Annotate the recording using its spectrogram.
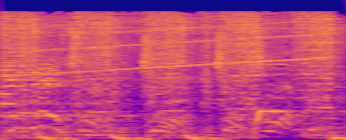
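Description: Loud live concert music: an electronic hip-hop beat with a regular kick drum and a rising synth sweep building up, the kick dropping out briefly near the end.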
